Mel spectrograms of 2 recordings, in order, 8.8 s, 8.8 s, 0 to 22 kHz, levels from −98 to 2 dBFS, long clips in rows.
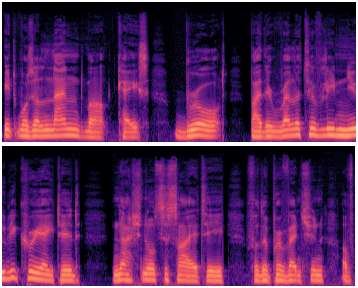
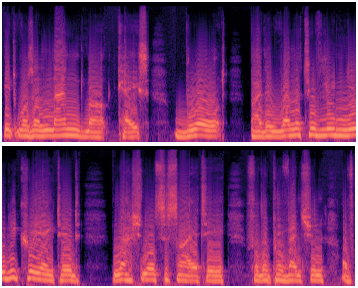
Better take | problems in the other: first | distortion; heavy; 6 dB below the speech

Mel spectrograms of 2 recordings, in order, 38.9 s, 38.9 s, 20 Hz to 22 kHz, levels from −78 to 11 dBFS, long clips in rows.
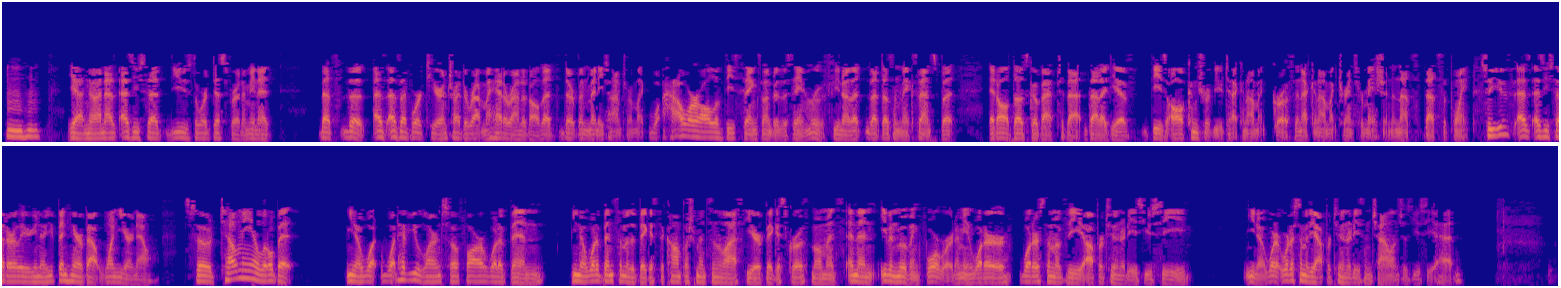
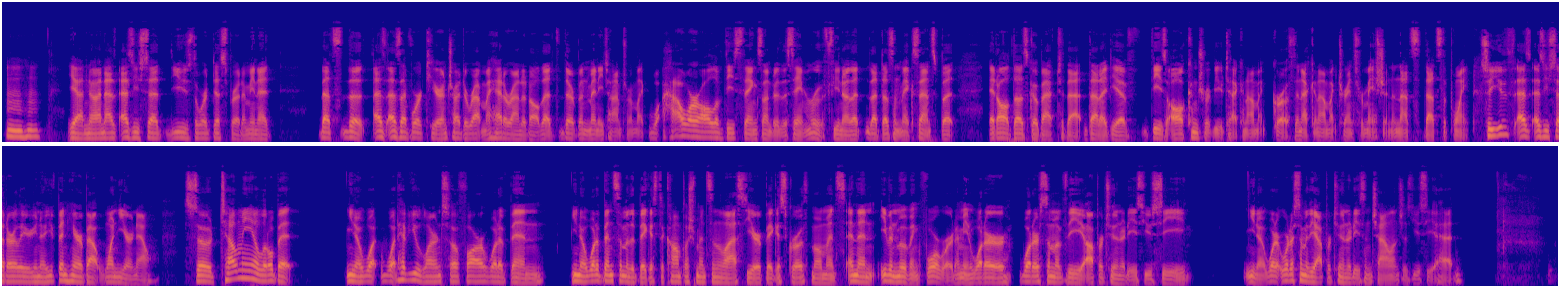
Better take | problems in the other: second | garbled, watery; badly; nothing above 5.5 kHz; slightly in the second

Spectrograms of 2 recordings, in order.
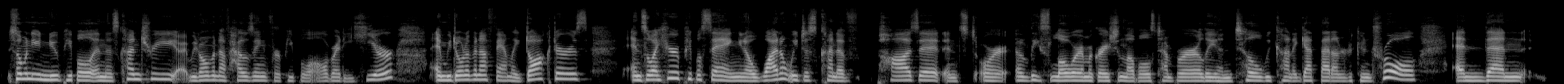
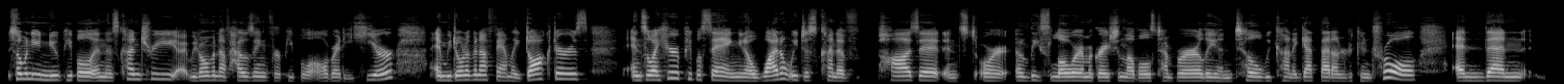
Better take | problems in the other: first | thin; very; fading below 450 Hz

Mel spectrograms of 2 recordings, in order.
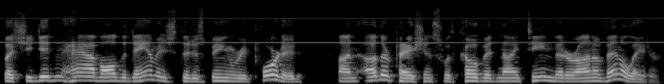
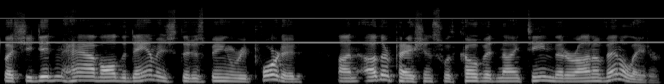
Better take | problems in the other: first | high-pitched whine; loud; throughout; 2.5 kHz, 5 dB below the speech; faint in the first

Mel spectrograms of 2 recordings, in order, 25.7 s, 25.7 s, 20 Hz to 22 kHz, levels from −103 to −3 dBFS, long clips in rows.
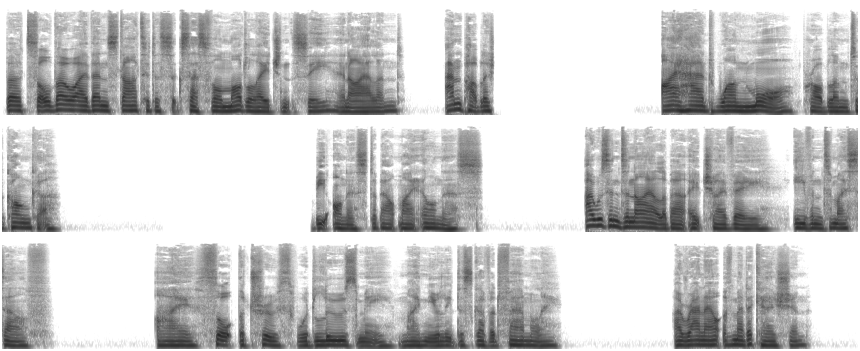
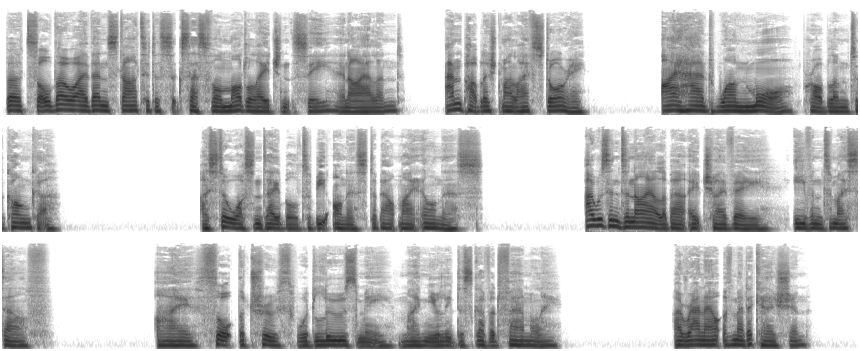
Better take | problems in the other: second | audio cutting out; at 5 s for 1.5 s and at 10 s for 1.5 s

